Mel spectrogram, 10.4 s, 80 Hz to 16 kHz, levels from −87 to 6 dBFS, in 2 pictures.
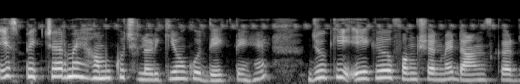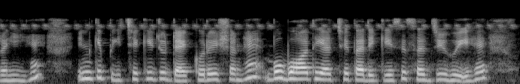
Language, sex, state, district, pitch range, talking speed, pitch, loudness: Hindi, female, Bihar, Jamui, 215-275 Hz, 190 wpm, 240 Hz, -16 LUFS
